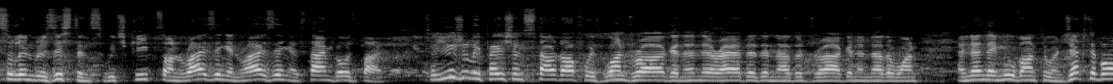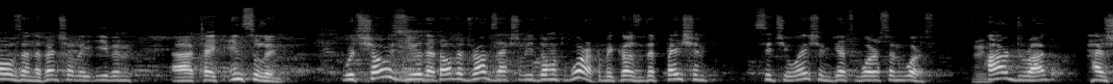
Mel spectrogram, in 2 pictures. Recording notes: our apologies for some of the spotty audio on this week's recording - we did our best within very noisy environments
